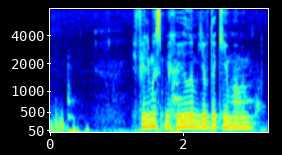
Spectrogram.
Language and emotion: Russian, neutral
